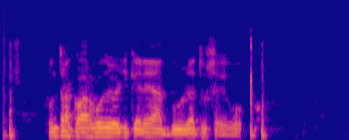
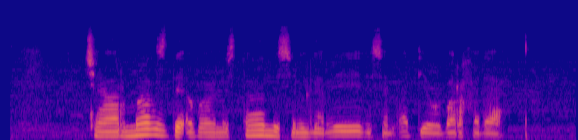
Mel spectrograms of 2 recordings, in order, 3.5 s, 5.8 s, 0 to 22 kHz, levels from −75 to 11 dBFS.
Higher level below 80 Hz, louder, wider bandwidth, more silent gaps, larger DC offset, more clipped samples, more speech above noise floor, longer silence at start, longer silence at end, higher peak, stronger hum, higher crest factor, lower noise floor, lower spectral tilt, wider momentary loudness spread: about the same, -60 dBFS vs -62 dBFS; first, -17 LUFS vs -25 LUFS; second, 7.6 kHz vs 9.8 kHz; neither; neither; neither; first, 54 dB vs 30 dB; second, 0 s vs 0.85 s; about the same, 0.85 s vs 0.75 s; first, -2 dBFS vs -8 dBFS; neither; about the same, 18 dB vs 18 dB; first, -70 dBFS vs -54 dBFS; about the same, -7.5 dB/octave vs -7 dB/octave; about the same, 15 LU vs 13 LU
